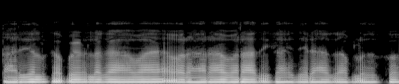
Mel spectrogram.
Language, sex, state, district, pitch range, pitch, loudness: Hindi, male, Chhattisgarh, Kabirdham, 110-115 Hz, 110 Hz, -16 LUFS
